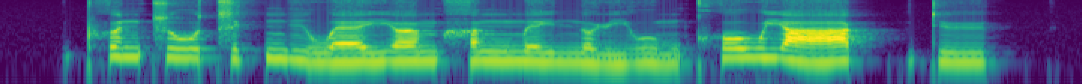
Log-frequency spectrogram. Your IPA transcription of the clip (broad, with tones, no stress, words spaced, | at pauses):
pʰɵ˥nt͡suː˧t͡sɪ˨˥k̚ ŋiː˨˩wɛː˨jœː˧mhɐ˧ŋ me˨jn̪ɵ˨˩ɥ juː˨˩mkʰo˥wjaː˨˥k̚ | t̪yː˨k̚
